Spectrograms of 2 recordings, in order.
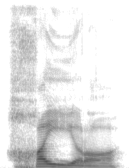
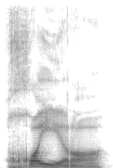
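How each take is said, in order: First: The vowel after kh is open, with unrounded lips. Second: The vowel after kh is rounded, like an O. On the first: The speaker calls it right. "that's why we say kha, khayra" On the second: The speaker calls it wrong. "not khayra. That is not the same"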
